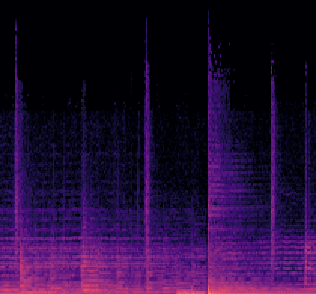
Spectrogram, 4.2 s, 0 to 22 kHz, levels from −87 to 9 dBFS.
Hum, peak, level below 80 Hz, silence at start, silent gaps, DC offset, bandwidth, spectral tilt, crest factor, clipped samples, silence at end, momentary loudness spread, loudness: none; -10 dBFS; -40 dBFS; 0 s; none; under 0.1%; 18.5 kHz; -6 dB/octave; 20 dB; under 0.1%; 0 s; 10 LU; -31 LUFS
